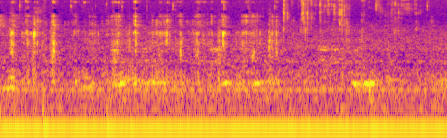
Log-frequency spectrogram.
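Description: A person chewing jajangmyeon (black bean noodles): a run of small irregular mouth clicks over a steady low hum.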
